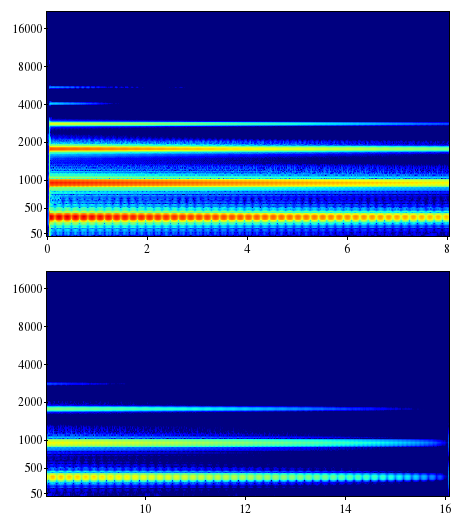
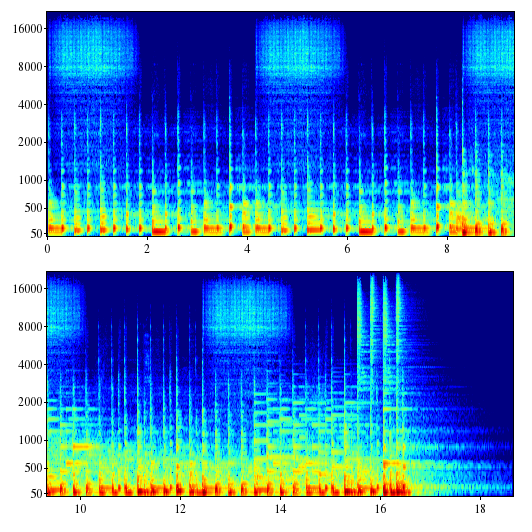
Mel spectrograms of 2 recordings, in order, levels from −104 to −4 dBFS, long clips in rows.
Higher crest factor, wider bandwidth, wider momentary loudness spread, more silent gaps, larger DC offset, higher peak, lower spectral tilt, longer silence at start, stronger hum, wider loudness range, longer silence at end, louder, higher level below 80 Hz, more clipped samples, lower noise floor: about the same, 18 dB vs 20 dB; second, 3 kHz vs 13.5 kHz; first, 25 LU vs 12 LU; neither; neither; second, -6 dBFS vs 0 dBFS; second, -7 dB/octave vs -10 dB/octave; about the same, 0.05 s vs 0.05 s; neither; first, 24 LU vs 7 LU; first, 4.8 s vs 1.85 s; about the same, -22 LUFS vs -21 LUFS; second, -84 dBFS vs -24 dBFS; neither; first, -82 dBFS vs -72 dBFS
